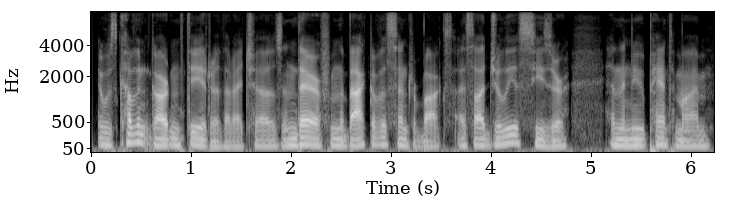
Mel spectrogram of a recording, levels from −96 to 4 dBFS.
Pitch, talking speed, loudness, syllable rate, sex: 95 Hz, 240 wpm, -22 LUFS, 6.3 syllables/s, male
